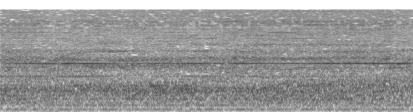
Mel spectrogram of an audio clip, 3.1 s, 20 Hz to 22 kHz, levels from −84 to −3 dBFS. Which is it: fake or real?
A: real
